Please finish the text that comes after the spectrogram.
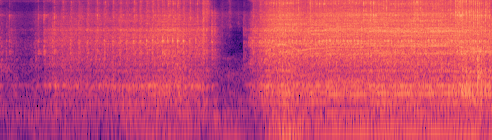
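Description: Sewing machine stitching a front neck design on a garment in a tailoring boutique; a steady, close mechanical whirr that pauses briefly, then resumes louder and continues, with no speech over it.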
